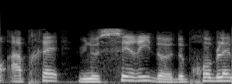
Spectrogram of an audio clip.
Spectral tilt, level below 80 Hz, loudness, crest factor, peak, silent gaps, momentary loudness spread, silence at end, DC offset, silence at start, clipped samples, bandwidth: -7 dB/octave; -46 dBFS; -18 LUFS; 12 dB; -6 dBFS; none; 4 LU; 0 s; under 0.1%; 0 s; under 0.1%; 5.4 kHz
